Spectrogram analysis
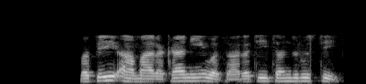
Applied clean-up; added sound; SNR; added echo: none; none; none; none.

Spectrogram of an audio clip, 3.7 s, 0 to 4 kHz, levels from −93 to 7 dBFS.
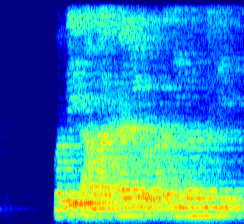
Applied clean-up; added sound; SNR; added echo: none; none; none; reverberation time 2.2 s.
